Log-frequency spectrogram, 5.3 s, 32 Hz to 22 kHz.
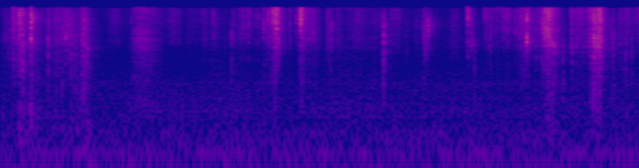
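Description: Foil wrapper of a 1990-91 Upper Deck hockey card pack crinkling and tearing as it is handled and opened: a string of short, irregular crackles and rustles.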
